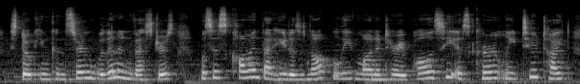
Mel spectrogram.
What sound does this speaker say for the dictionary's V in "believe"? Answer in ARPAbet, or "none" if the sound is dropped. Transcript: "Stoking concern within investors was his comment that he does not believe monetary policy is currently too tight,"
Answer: V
